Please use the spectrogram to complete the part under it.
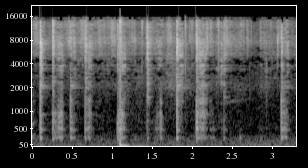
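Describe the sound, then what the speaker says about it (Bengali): A utensil scrapes and clinks against a pan in quick, uneven strokes as cinnamon pieces, cardamom and cloves are stirred, with a faint sizzle underneath. "এবার এই মশলাগুলো আমি ভেজে নেব"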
